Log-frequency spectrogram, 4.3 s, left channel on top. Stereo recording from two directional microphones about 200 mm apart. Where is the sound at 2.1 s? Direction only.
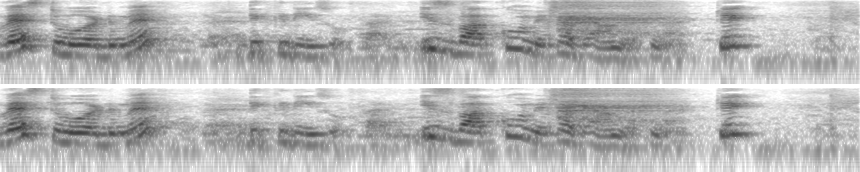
20° left (ahead or behind).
